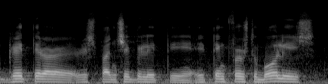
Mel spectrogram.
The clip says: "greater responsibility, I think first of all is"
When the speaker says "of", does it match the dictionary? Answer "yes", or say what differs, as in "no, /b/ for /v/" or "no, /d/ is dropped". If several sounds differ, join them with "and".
no, /b/ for /v/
